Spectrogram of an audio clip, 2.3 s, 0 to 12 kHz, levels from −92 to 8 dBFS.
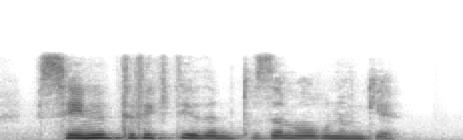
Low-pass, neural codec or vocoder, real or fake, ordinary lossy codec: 7.2 kHz; codec, 16 kHz, 0.5 kbps, X-Codec, WavLM features, trained on Multilingual LibriSpeech; fake; AAC, 64 kbps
